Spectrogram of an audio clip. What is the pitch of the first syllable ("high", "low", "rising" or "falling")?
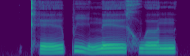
rising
